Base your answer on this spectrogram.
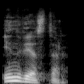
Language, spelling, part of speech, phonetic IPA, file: Russian, инвестор, noun, [ɪnˈvʲestər], Ru-инвестор.ogg
- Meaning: investor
